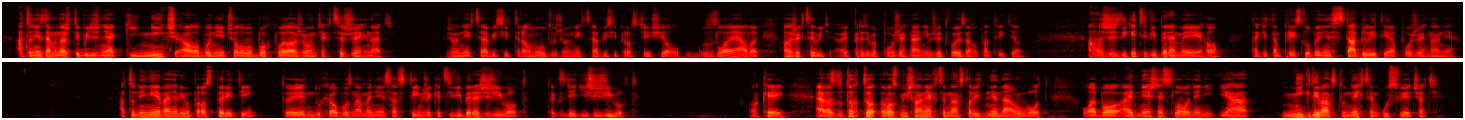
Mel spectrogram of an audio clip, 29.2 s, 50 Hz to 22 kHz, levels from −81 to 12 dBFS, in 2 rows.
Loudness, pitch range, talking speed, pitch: -33 LUFS, 100-130 Hz, 215 wpm, 115 Hz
